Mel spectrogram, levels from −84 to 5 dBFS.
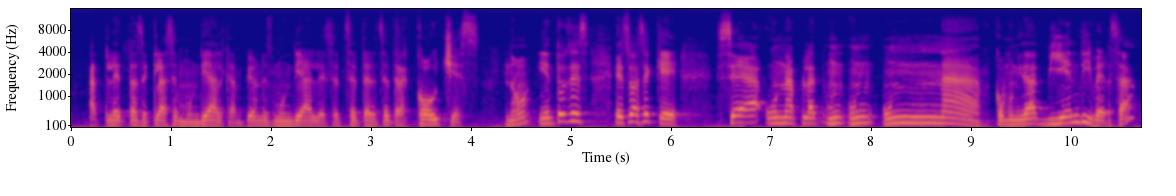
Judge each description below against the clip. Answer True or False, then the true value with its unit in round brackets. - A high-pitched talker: False (150 Hz)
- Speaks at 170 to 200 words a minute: False (130 wpm)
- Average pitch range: False (5.8 semitones)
